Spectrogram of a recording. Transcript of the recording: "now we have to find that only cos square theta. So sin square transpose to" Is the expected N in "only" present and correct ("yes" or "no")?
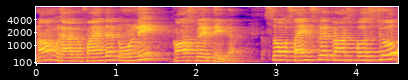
yes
